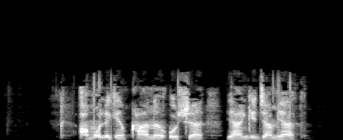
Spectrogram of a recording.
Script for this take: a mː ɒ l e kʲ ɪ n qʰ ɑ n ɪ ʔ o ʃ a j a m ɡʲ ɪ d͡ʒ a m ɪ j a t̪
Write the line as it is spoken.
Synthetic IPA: a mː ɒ l e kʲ ɪ n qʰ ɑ n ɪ ʔ o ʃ a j a ŋ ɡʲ ɪ d͡ʒ a m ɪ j a t̪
